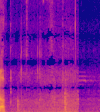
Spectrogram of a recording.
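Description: A man's short spoken command at the start and another fainter one about a second later, over a steady background noise that cuts off suddenly about one and a half seconds in.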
